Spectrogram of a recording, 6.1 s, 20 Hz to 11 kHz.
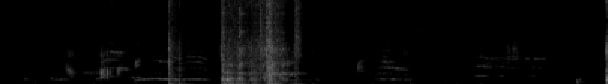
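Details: Indoor kittens from a litter born August 29th, visited by the adult cat Kougra; several short tonal meows with a loud thump and scraping burst in the middle, later faint high meows.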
